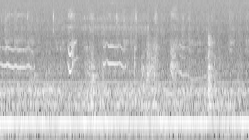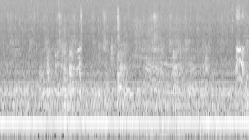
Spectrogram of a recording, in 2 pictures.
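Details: Litter of newborn Bernese Mountain Dog puppies during their first three days, mother Bear: thin high squeaks and short wavering whines at irregular intervals, quieter than the steady background hum and faint rustling.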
